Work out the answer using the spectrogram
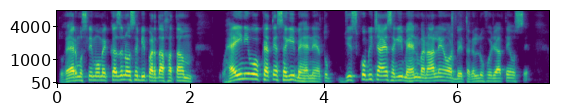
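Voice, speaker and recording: A man, an Islamic scholar, answering a question in a conversational religious talk, scolding and forceful in manner. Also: fairly high pitch.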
